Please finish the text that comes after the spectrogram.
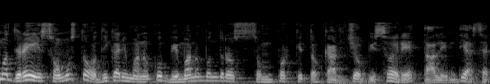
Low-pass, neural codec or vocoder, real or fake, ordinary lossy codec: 7.2 kHz; none; real; none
